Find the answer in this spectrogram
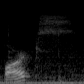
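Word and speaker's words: Barq's: And then we have um it's called Barks, which is I think it's B A or something. It has a Q in it somewhere, but it's pronounced barks or mug root beer.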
